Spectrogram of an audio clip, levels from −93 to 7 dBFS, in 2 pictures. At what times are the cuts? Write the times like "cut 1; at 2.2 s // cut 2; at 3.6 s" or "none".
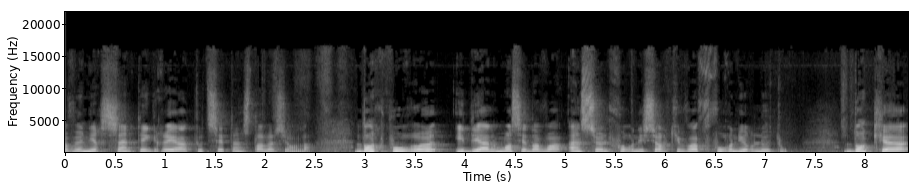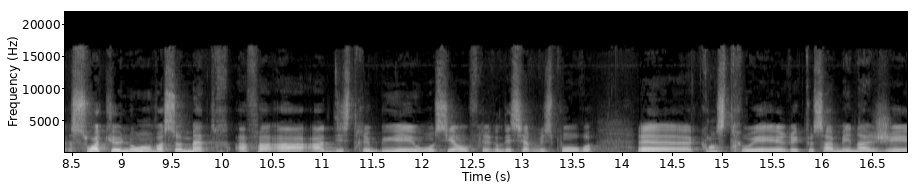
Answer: none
